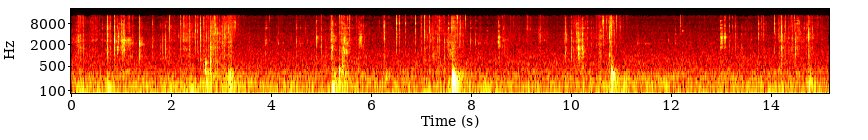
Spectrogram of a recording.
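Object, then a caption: Soap bar scraped with a metal blade. A hand with long nails holds a partly carved, hand-sized, solid red square bar of soap and scrapes and shaves it with a metal snap-off utility blade, curling flakes off the surface. Quiet, dry, crisp scraping and crinkling strokes come in bright bursts, some sharper and louder than others, separated by soft low rustling between cuts.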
